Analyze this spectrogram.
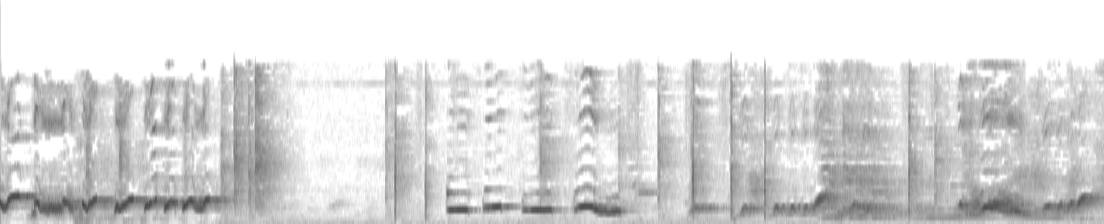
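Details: White-rumped shama song meant to get a captive bird singing: quick repeated whistled notes, a brief silence, then sharp clicks, clear whistles and varied warbling phrases.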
